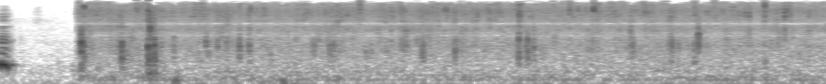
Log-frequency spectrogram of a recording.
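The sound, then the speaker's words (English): Flesh-eating beetles feeding on an owl carcass: a steady, dense mass of tiny crackling clicks and scratches, like faint sizzling, continuing without a break and with no voices. “We actually have a sample of how they sound. working on an owl carcass, a never-before-heard performance by the ….”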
